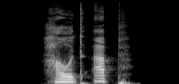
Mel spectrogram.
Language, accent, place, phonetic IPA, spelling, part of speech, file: German, Germany, Berlin, [ˌhaʊ̯t ˈap], haut ab, verb, De-haut ab.ogg
- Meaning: inflection of abhauen: 1. second-person plural present 2. third-person singular present 3. plural imperative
